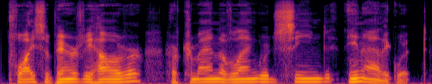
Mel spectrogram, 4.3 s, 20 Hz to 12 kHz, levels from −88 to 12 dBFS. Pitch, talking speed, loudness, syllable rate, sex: 115 Hz, 125 wpm, -16 LUFS, 6.4 syllables/s, male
